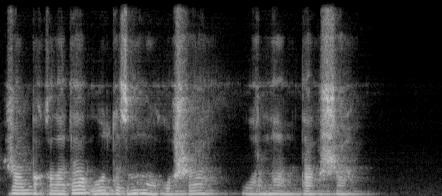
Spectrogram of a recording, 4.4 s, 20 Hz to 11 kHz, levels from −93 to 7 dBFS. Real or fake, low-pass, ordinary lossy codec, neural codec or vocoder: fake; none; none; vocoder, 22.05 kHz, 80 mel bands, HiFi-GAN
